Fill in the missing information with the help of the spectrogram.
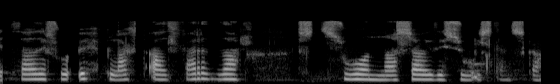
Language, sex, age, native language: Icelandic, female, 12, Icelandic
